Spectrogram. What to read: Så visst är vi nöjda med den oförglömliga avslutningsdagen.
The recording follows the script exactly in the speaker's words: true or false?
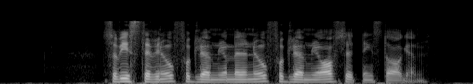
false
